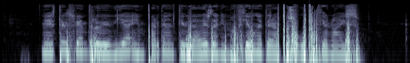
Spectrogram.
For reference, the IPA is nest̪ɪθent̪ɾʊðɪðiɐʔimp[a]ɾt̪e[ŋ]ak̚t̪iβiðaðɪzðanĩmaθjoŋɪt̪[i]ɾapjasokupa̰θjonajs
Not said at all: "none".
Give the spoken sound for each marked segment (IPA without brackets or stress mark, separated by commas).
a, ŋ, e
